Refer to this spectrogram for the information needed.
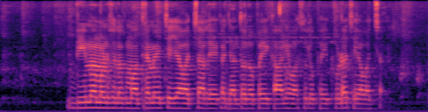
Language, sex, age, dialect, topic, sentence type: Telugu, male, 18-24, Telangana, banking, question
